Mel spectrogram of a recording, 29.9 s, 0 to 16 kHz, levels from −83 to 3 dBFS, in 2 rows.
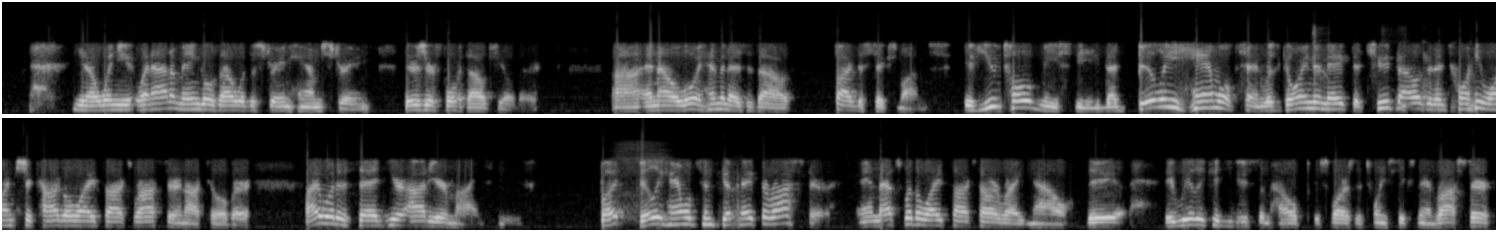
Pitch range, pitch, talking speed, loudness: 140-210 Hz, 165 Hz, 175 wpm, -21 LUFS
